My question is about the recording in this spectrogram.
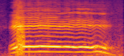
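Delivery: sudden loud high yells of alarm; startled gamer hollering at the screen; alarmed shouting. Real, not acted. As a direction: yell out as the dragon swoops. Dragon attacks him in game.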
